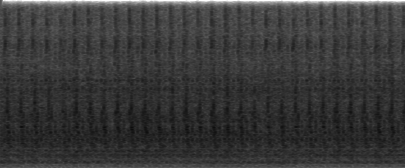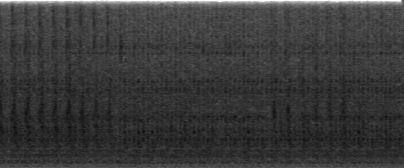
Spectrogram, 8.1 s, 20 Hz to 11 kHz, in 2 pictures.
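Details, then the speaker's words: Mercedes Smart Fortwo 451 2010 0.8 diesel just after fuel filter replacement (MAHLE KL-165/1): steady idle with usual clatter, running evenly without stumbling; no air in the system or it would have stalled; a loose plastic diffuser clip rattles. "Все, система не завоздушена. Если бы был воздух, дизель бы уже заглох."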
